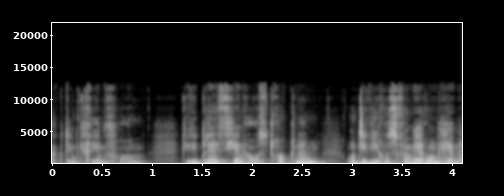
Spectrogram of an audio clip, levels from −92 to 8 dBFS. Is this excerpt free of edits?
yes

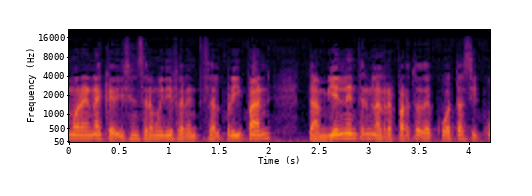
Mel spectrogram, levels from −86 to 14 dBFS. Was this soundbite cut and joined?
no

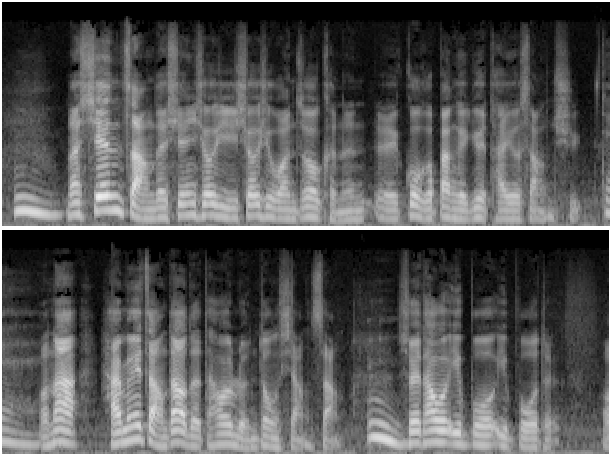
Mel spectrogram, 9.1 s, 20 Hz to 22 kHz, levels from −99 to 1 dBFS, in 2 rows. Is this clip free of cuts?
yes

